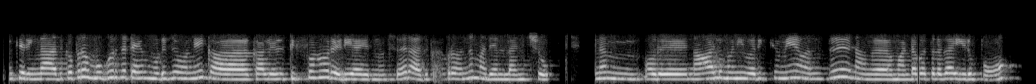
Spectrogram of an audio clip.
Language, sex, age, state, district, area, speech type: Tamil, female, 18-30, Tamil Nadu, Nilgiris, rural, conversation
